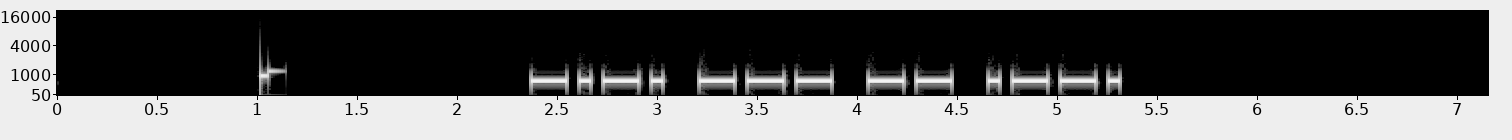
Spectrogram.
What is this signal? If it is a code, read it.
Morse code, heard as a keyed tone, about 20 wpm, 700 Hz. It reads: COMP
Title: Build A Word - 4 Letters At A Time - 10-Letter Words - 20wpm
